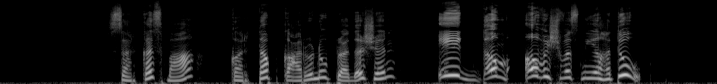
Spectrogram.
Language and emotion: Gujarati, surprised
